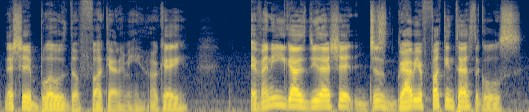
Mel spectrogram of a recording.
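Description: Deep-voiced young man ranting. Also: very animated, normal speed, no room sound. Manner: crude, rambling, exasperated, many fillers. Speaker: vlogger. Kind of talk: profane comedic rant to camera.

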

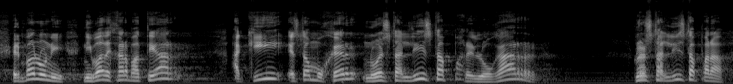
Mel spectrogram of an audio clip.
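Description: A man's voice: high voice, sharp tone. A middle-aged man preaching a sermon as pastor, calling out to the congregation and drawing them into call-and-response. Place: church. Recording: long church-hall reverb.

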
